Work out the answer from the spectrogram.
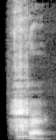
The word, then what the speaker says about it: gek: And gek is also a bit of a gek word to know because it's of the ch sound and the ek, which means me.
